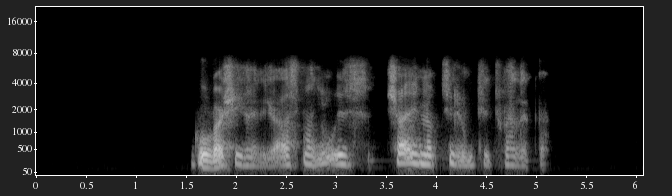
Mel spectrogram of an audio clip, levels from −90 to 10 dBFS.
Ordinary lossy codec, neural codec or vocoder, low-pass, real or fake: Opus, 24 kbps; autoencoder, 22.05 kHz, a latent of 192 numbers a frame, VITS, trained on one speaker; 7.2 kHz; fake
